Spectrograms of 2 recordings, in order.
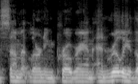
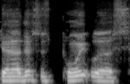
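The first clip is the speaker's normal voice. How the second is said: put-on voice of a sixteen-year-old teenage boy; 3 semitones higher than usual. Parent recalling his son's view of goal setting: imitating his sixteen-year-old son. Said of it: "That's my best impression of my sixteen-year-old".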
